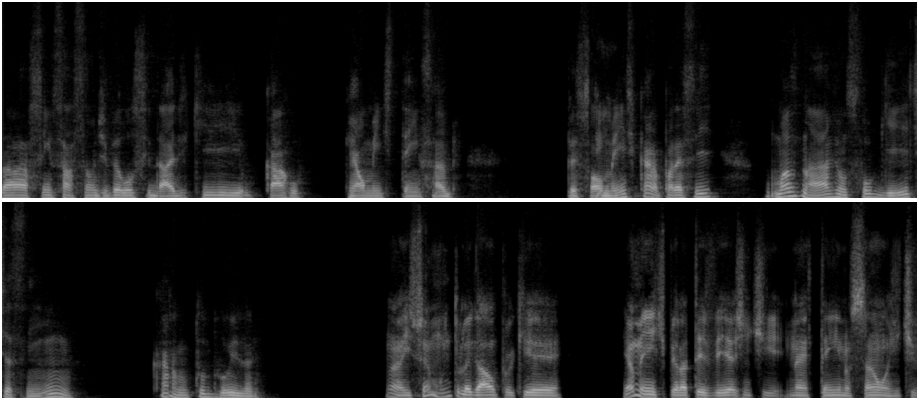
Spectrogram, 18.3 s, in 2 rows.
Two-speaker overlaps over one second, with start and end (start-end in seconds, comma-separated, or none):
none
